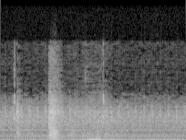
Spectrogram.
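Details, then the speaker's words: Nissan Bluebird after head gasket replacement, distributor reworked, jump-started, no coolant in it; brief clatter then steady, even low idle, no misfire or knock; normal idle, runs smoothly. "it runs smoothly woohoo it's got no coolant in it turn it off huzzah at last"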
